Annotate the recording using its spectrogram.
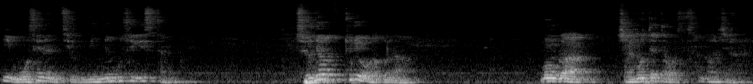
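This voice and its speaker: A man preaching a sermon as pastor, repeating phrases and swinging between hushed lines and shouts. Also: mid-range voice, big pitch swings, fairly quick, pauses often. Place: church sanctuary. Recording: echoey church hall, mic far off, faint hiss.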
